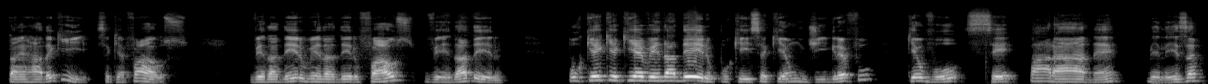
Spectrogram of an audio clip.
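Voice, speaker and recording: Male exam-prep teacher, mid-pitched voice, lively and conversational, addresses viewers formally, keeps checking they follow. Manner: lively, talks to viewers as "senhoras e senhores" with tag questions; acts out student questions himself. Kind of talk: recorded online lesson.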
